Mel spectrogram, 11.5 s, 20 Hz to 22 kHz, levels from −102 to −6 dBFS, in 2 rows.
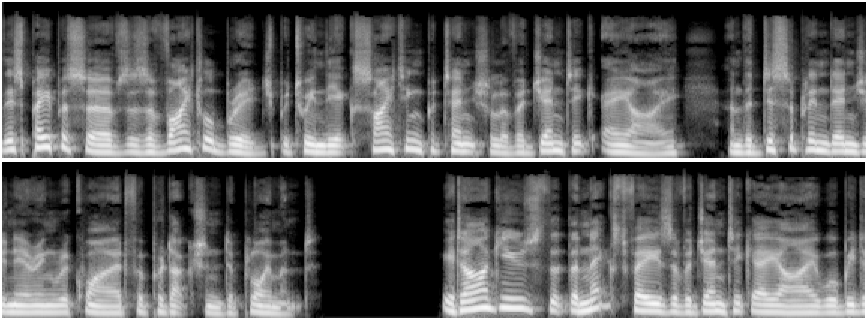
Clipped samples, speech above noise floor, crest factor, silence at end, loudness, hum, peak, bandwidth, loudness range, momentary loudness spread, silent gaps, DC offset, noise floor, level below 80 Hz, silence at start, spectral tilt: under 0.1%; over 72 dB; 16 dB; 0 s; -19 LUFS; none; -2 dBFS; 15.5 kHz; 3 LU; 7 LU; none; under 0.1%; under -90 dBFS; -60 dBFS; 0 s; -6.5 dB/octave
